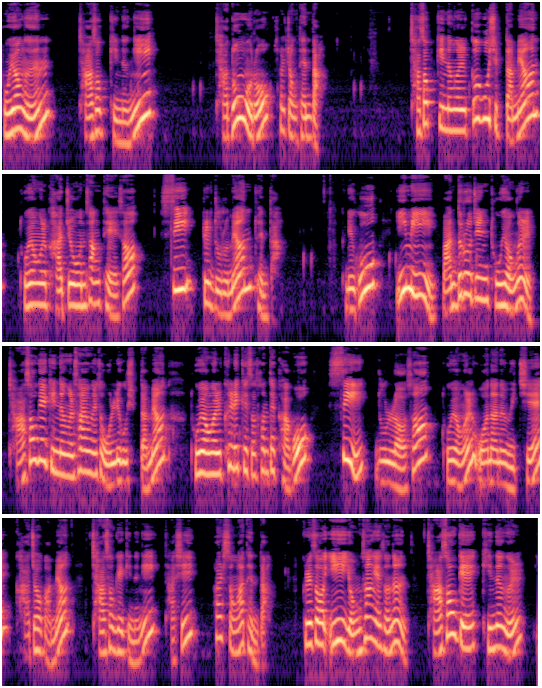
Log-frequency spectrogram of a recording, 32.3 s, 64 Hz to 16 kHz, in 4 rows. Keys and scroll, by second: 10.3-11.9 typing.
